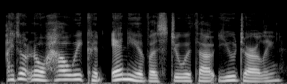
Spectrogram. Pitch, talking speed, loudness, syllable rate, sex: 180 Hz, 270 wpm, -17 LUFS, 6.0 syllables/s, female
